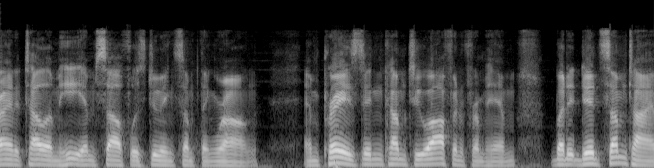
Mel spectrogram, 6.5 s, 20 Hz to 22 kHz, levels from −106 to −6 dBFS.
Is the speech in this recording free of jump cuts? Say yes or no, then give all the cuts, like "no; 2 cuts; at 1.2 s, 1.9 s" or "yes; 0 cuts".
yes; 0 cuts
